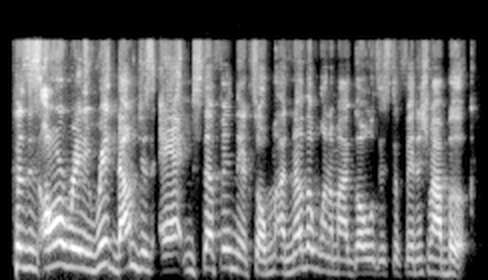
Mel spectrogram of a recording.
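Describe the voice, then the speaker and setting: A loud woman with a fairly high pitch sounds animated. Her pitch swings very widely. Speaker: workshop facilitator. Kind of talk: workshop talk. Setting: livestream.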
